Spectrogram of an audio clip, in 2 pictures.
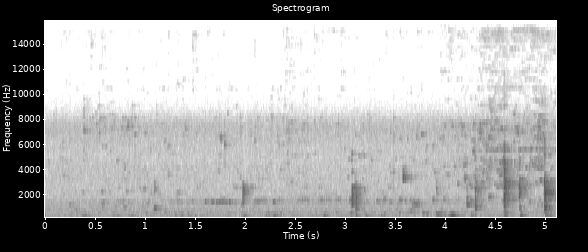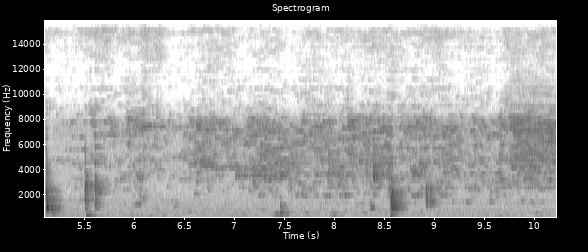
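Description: Chopped green bell pepper tipped from a plastic container into a hot wok, with a run of light taps and clicks as the pieces drop and a spatula scrapes the pan. A sizzle builds from about two-thirds of the way in as the vegetables fry.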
